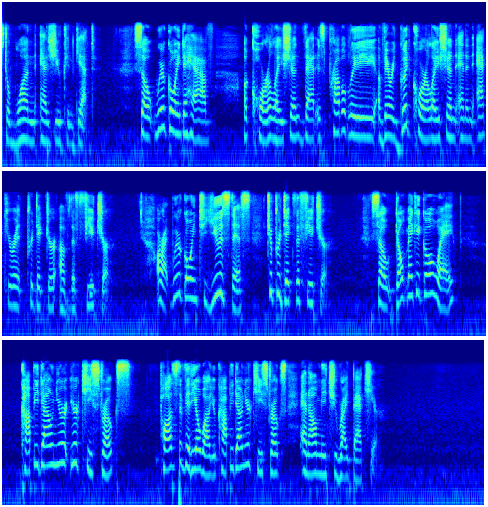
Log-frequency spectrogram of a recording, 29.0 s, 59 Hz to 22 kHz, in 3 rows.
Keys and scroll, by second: 28.1 Return.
